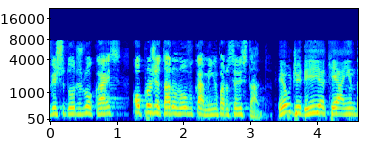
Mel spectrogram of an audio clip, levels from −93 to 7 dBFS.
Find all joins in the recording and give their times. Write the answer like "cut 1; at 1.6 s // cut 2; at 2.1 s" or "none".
cut 1; at 3.3 s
